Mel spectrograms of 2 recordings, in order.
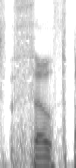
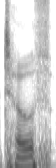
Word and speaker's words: Thoth: And it's Tote's cool. – It is Tote's awesome. It can also be pronounced Thoth, by the way. – That's true. – But not Toth or Thote.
